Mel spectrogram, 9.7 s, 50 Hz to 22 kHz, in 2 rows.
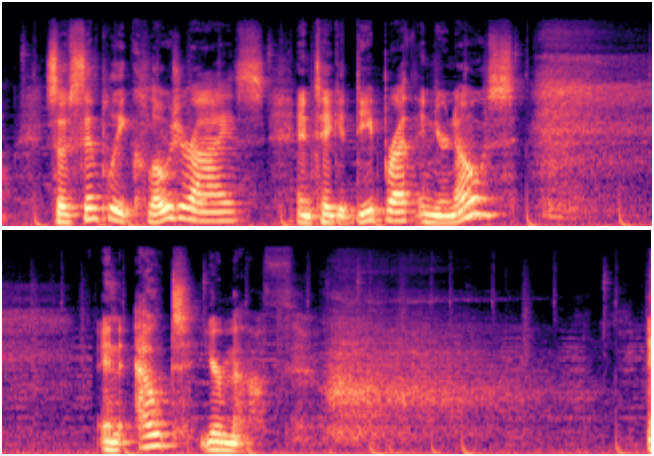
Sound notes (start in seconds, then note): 4.0 breathes in deeply; 7.0 breathes out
